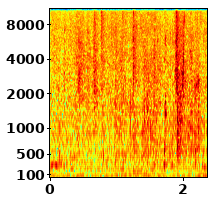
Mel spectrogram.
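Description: Faint room tone with a steady low hum, and a soft rustle of paper near the end as Bible pages are turned.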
